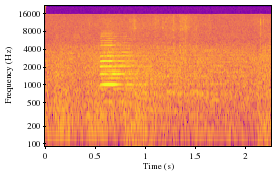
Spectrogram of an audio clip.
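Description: A single brief, high-pitched toot about half a second in, over a steady low murmur and rumble of a crowd in a large room.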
